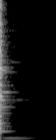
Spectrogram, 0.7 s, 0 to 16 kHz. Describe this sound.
Sound effects > Objects / House appliances
Solid coffee thermos-020
percusive, sampling, recording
